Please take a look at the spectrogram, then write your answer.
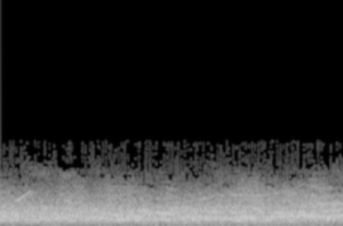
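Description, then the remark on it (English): A noisy crowd of kids at Ebbets Field, stirred by a base hit, fills the ballpark with steady, shrill chatter and shouting, a dense wash of young voices that stays loud and unbroken throughout. “A lot of kids here today, and they're sure letting you know they're here.”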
